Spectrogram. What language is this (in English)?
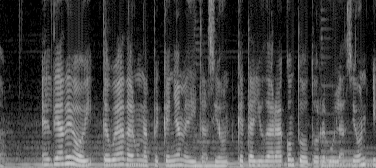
Spanish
